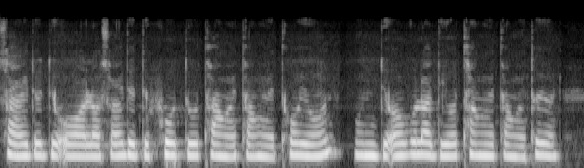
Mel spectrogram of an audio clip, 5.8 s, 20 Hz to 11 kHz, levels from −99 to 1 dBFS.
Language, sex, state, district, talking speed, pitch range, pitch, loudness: Chakma, female, Tripura, Dhalai, 125 wpm, 190-205 Hz, 195 Hz, -16 LUFS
